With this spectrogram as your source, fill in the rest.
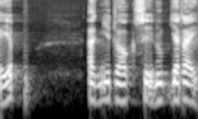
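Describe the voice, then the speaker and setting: Very slow, monotone, flat delivery in a Senegalese accent. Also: man. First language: Wolof (speaking French). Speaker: religious historian. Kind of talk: formal speech.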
